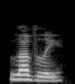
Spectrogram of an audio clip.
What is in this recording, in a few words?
"lovely", us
